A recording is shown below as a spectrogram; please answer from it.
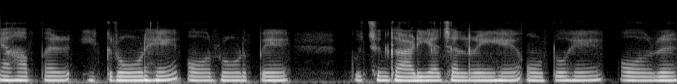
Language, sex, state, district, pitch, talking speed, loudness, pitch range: Hindi, female, Goa, North and South Goa, 185 Hz, 150 wpm, -13 LUFS, 180-190 Hz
